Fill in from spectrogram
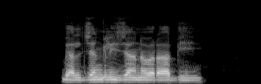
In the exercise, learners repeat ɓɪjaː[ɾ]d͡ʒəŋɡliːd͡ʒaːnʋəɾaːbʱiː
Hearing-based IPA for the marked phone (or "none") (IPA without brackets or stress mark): l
